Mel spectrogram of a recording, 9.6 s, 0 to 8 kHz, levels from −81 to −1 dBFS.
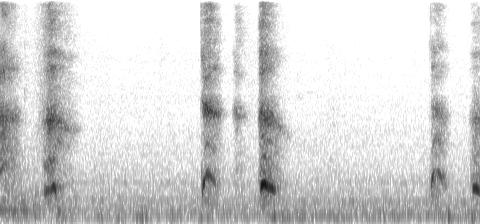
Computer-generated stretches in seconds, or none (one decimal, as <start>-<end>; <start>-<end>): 0.9-2.2; 3.3-6.1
